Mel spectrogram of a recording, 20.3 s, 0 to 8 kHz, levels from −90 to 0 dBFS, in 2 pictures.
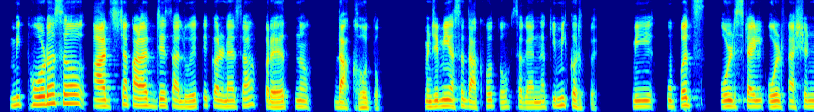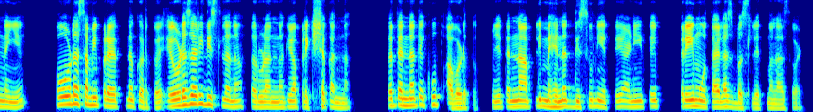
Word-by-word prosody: मी 200 +2 -1
थोडंसं 235 +3 +5
आजच्या 165 +4 +5
काळात 185 -1 +7
जे 180 - +3
चालू 155 -4 -2
आहे, 155 +1 +1
ते 185 +4 -8
करण्याचा 160 +2 0 0.2
प्रयत्न 145 +2 0 0.4
दाखवतो. 130 0 -1 0.5
म्हणजे 150 +2 +2
मी 170 +1 +5
असं 165 +2 -1
दाखवतो 145 0 -3
सगळ्यांना, 135 -1 -4
की 180 - -4
मी 190 - 0
करतोय. 150 -8 -5 0.5
मी 160 0 +1 0.2
खूपच 190 +5 +1 0.2
ओल्ड 160 0 +3
स्टाईल, 160 +1 +2
ओल्ड 155 0 +1
फॅशन 155 +1 -2
नाही 135 -2 0
आहे. 155 - -7 0.4
थोडासा 220 +2 +4
मी 200 -1 +2
प्रयत्न 165 0 +1
करतोय. 135 -3 -4
एवढं 170 +5 +5
जरी 230 +2 +4
दिसलं 195 -6 -1
ना, 150 - -3
तरुणांना 140 -1 -2
किंवा 155 0 -1
प्रेक्षकांना 140 -4 -2 0.5
तर 185 - +3
त्यांना 185 -2 +4
ते 200 - -1
खूप 210 +1 -5
आवडतं. 125 -2 -2
म्हणजे 145 +7 -7
त्यांना 155 +1 +2
आपली 155 +3 -2
मेहनत 155 0 +1
दिसून 150 +3 -4
येते 150 0 -3
आणि 150 0 -2
ते 165 - -1 0.3
प्रेम 165 0 +6
ओतायलाच 145 -1 0
बसलेत 120 -1 -5
मला 115 -2 -6
असं 110 -11 -12
वाटतं. 65 - -15
160 Hz, 170 wpm, -25 LUFS, 145-180 Hz, 0.5 s, काळात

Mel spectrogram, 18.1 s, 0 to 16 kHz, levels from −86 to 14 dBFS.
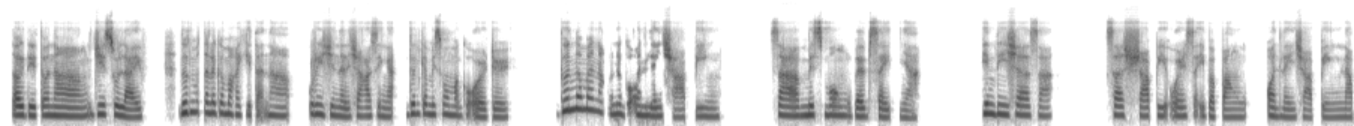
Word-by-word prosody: tawag 235 0 +6
dito, 230 0 0
ng 220 -1 +1
Jisu 250 -1 +5
Life, 195 -1 +1 0.4
do'n 290 +2 +3
mo 310 - -1
talaga 285 -2 0
makikita 245 -4 -2
na 225 -3 -2 0.3
original 235 -5 0
siya, 215 +1 -1
kasi 220 -1 -5
nga 200 -1 -3 0.2
do'n 265 0 0
ka 270 - -1
mismong 250 -1 +1
mag-o-order. 190 -4 -2 0.6
Do'n 350 +7 +3
naman 380 -3 +2
ako 295 - -5
nag-o-online 230 -4 0
shopping, 200 +1 +1 0.7
sa 230 -2 +3
mismong 230 -1 +1
website 205 -2 0
niya. 175 -2 -5 0.9
Hindi 260 -2 +2
siya 240 -1 +3
sa 225 0 -5 0.6
sa 235 -1 0
Shopee 220 0 +2
or 215 0 -2
sa - - -5
iba 205 -3 -3
pang 190 0 -5 0.2
online 200 -4 -2
shopping 185 0 -4
na 190 0 -4
225 Hz, 130 wpm, -23 LUFS, 205-245 Hz, 0.9 s, tawag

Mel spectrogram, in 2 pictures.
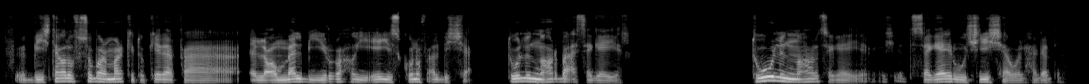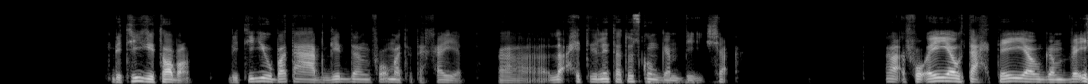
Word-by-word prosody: بيشتغلوا 115 +8 -1
في 135 - -5
سوبر 135 -3 +1
ماركت 125 +1 0
وكده، 115 -3 -3
فالعُمَّال 100 +4 -2
بيروحوا 120 +2 -5
ي - - -3
إيه، 120 +1 -1
يسكُنوا 120 +2 0
في - - -15
قلب 115 -1 -7
الشقة، 105 - -6 0.4
طول 140 +3 +2
النهار 125 -2 +3
بقى - - -4
سجاير. 95 -3 -8 1.2
طول 170 +4 +5
النهار 130 -2 +2
سجاير، 105 -7 -10
ش - - -18
سجاير 120 +4 0
وشيشة 105 -1 -1
والحاجات 95 0 -9
دي. - - -26 1.3
بتيجي 150 -5 +3
طبعًا، 115 -2 +4 0.4
بتيجي 135 +8 0
وباتعب 120 -4 +2
جدًا 120 0 -2
فوق - - -6
ما - - 0
تتخيّل، 105 -4 -8 0.4
فلأ، 95 -2 -5
حتِّة 125 - -5
اللي 125 +2 +3
أنت 125 -2 -1
تسكُن 130 -1 -1
جنب 95 -2 -6
شقة - - -8 1.5
لأ، - - +1
فوقيّا 155 +3 +7
وتحتيّا 140 0 +4
وجنبيّا 115 +2 +3
115 Hz, 120 wpm, -23 LUFS, 100-130 Hz, 1.5 s, فوقيّا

